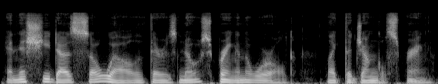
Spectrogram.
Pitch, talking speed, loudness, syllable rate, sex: 95 Hz, 245 wpm, -18 LUFS, 5.1 syllables/s, male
